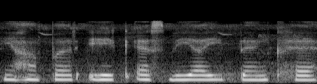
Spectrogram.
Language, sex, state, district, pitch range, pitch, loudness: Hindi, female, Himachal Pradesh, Shimla, 215-220 Hz, 220 Hz, -16 LUFS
